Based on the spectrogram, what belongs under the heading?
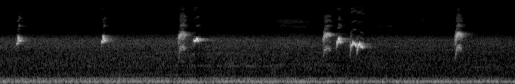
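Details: Sooty-headed bulbul sound used to lure birds: short, high, sharp chirps given singly and in a quick cluster of three, spaced irregularly, over a steady low electrical hum.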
